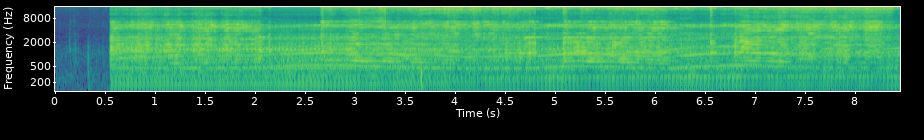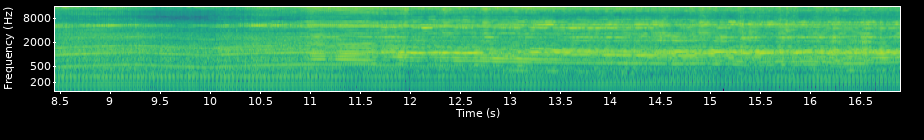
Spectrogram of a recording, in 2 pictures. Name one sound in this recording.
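An angle grinder whines as it sands carved wood.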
